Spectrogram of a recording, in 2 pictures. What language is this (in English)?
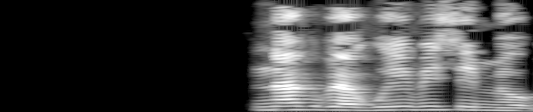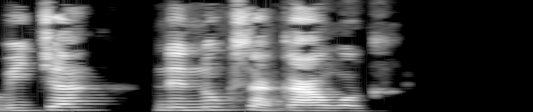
Yaqui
